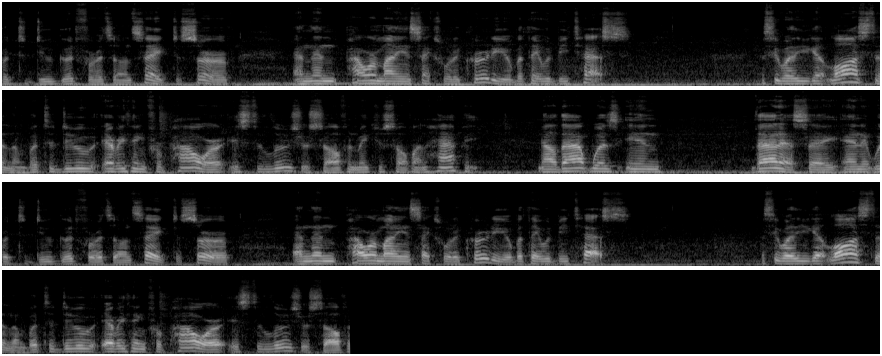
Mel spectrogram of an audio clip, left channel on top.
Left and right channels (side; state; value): right; drops out; at 12.3 s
